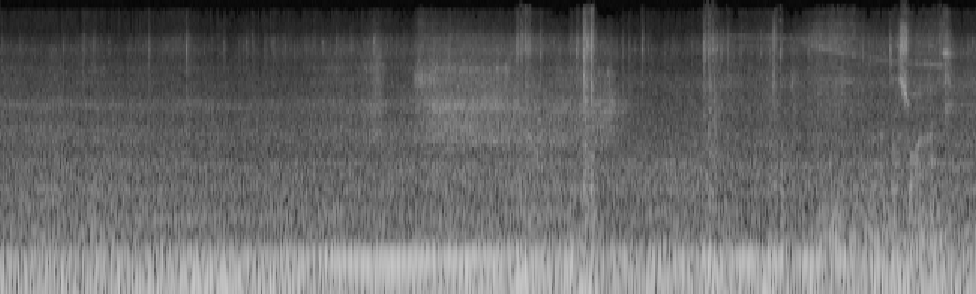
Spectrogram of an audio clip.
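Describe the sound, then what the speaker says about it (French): A Bova Futura FHD coach rolls along under retarder braking, a steady low rumbling drone with faint higher whine, heard from inside the cabin with some quiet background voices. "Je sais pas si on entend sur la GoPro le ralentisseur"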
